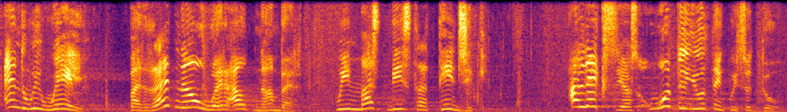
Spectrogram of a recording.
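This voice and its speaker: Kira, a fierce rebel leader. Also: female voice, high-pitched, very animated, unhurried, a little hiss or hum. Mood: commanding. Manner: sharp, teasing, commanding. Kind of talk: video game cutscene acting.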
